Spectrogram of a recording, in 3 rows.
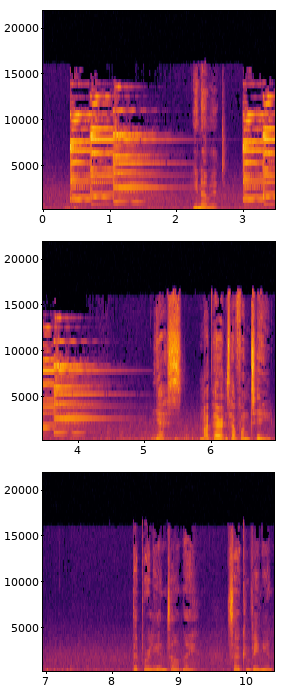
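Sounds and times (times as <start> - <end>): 
smart video doorbell chime ringing: 0.4 - 2.4, 3.0 - 5.0
speech: 2.2 - 2.8, 5.1 - 7.0, 8.3 - 10.4.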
